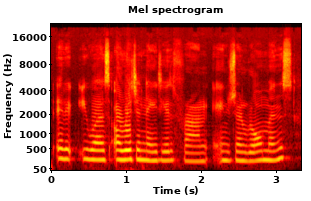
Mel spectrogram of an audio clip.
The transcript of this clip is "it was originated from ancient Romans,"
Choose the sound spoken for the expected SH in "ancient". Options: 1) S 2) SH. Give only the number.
2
